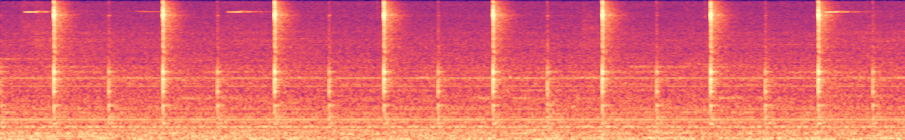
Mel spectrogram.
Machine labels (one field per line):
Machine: valve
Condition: normal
